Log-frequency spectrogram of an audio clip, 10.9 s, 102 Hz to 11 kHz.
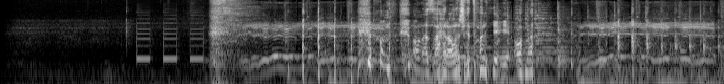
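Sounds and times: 
telephone dialing beeps: 2.0 - 3.2
laughter: 3.1 - 10.8
speech: 6.2 - 8.2.

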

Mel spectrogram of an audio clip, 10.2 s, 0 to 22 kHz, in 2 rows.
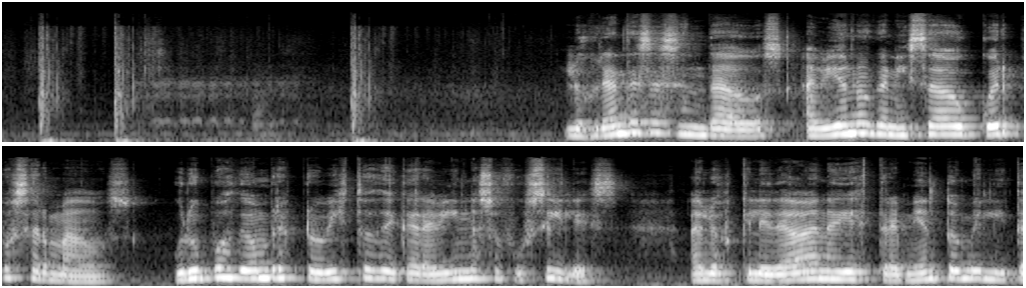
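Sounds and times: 
sheep bleating: 0.7 - 1.6
speech: 2.8 - 10.2.

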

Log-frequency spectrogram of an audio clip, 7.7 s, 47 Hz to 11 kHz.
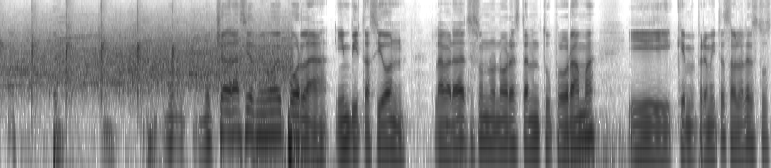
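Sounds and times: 
applause welcoming the guest: 0.0 - 3.0
speech: 1.7 - 7.7.

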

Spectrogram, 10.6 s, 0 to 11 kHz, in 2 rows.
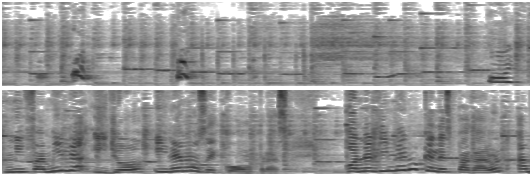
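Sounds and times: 
music: 0.0 - 10.5
dog barking: 0.4 - 1.0, 1.7 - 2.0
speech: 5.3 - 10.5.

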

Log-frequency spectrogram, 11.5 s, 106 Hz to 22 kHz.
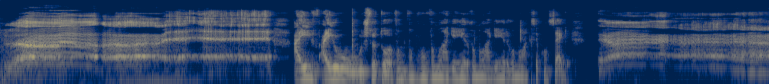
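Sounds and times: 
voice imitating strained grunting and groaning of physiotherapy exercises: 0.0 - 4.2, 9.0 - 11.5
speech: 4.4 - 8.8.

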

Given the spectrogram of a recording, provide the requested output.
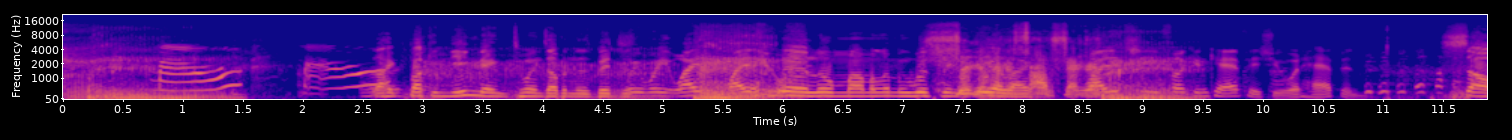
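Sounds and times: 
voice imitating a cat meowing: 0.6 - 2.8
speech: 2.6 - 11.8.

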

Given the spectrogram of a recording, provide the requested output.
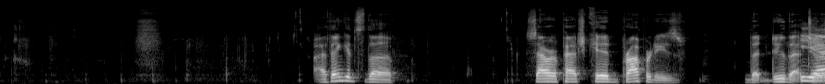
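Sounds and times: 
chewing of a crunchy cookie: 0.0 - 3.2, 4.1 - 5.3
speech: 3.2 - 4.1, 5.3 - 8.2.

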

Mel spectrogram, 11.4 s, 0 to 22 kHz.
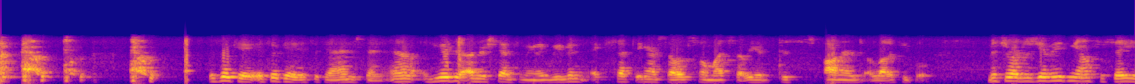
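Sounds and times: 
harsh coughs: 0.0 - 1.6
speech: 2.2 - 11.3.

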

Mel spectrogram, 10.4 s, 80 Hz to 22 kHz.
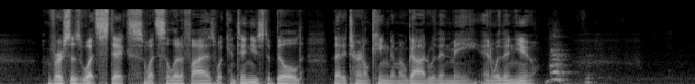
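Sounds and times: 
speech: 0.7 - 9.0
dog barking in a dark hallway: 8.2 - 9.0.

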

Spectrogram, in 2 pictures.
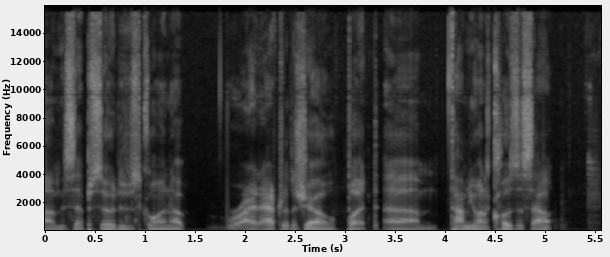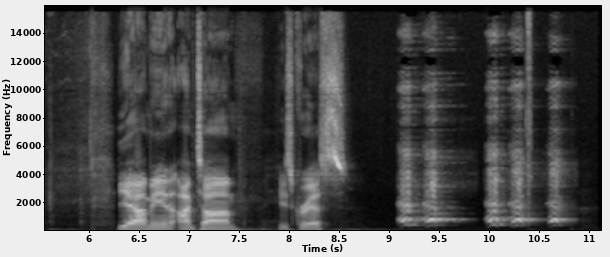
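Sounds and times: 
speech: 0.1 - 5.2, 6.0 - 8.6
big dog barking: 9.1 - 11.0.

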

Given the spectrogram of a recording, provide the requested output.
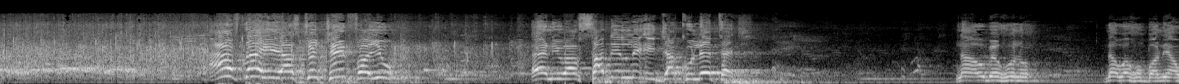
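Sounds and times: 
audience applause: 0.0 - 6.5
speech: 2.2 - 4.2, 5.3 - 7.6, 9.6 - 10.4, 11.0 - 11.7.

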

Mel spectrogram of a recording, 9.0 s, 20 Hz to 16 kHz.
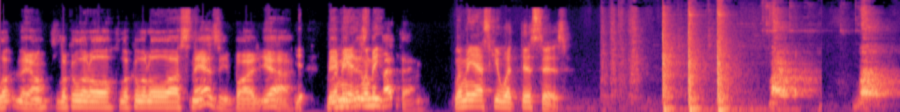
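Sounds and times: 
speech: 0.0 - 6.2
dog barking: 7.6 - 8.9.

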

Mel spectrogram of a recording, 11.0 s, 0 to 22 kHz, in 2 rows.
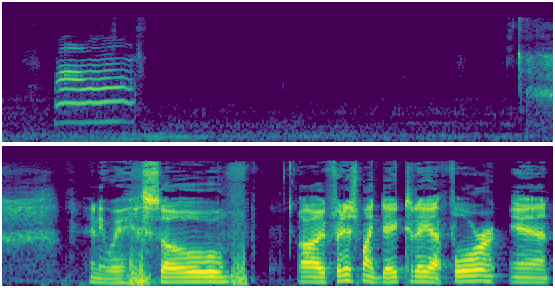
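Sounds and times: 
cat meowing: 0.4 - 1.5
speech: 6.4 - 11.0.

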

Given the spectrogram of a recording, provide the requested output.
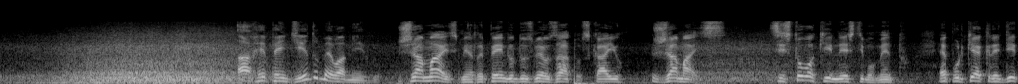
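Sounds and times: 
faint breeze: 0.0 - 10.1
gentle sea waves washing around a large Roman sailing ship on the calm Aegean Sea: 0.0 - 10.1
speech: 2.4 - 10.1.

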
